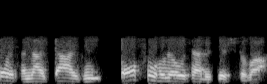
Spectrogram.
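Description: A man with an unremarkable speaking voice, fairly high in pitch, at a fairly quick pace. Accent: American. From New Jersey. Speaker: sports podcast host, guest. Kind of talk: casual interview chat. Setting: phone call.

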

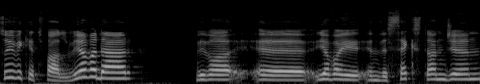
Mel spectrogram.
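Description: A woman's fairly high, lively voice, an ordinary speaking voice, on a very clean recording with a silent background. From Iraqi family background. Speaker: musician. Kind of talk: casual chat. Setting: studio.

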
